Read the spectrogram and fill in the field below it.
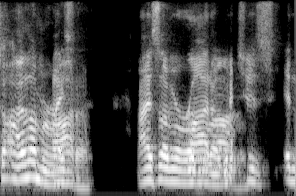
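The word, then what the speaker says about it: Islamorada: It's Isla Morada. Is that how you say it? It's Isla Morada.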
